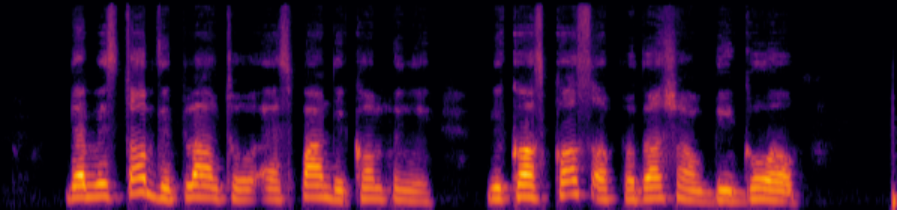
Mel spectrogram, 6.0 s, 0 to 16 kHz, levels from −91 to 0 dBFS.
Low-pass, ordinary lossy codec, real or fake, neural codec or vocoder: 14.4 kHz; none; fake; codec, 32 kHz, 1.9 kbps, SNAC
